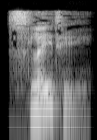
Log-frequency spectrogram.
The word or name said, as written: slaty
